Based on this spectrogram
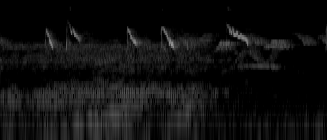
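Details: Lure song of a white-eye, used to provoke and excite other white-eyes: sharp, very high, downslurred whistled notes in a loose run of about six, with fainter blurred twitters trailing off and a soft murmur underneath.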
